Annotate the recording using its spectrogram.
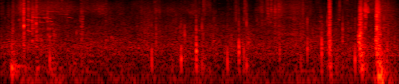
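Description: Footsteps tap on wet concrete.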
